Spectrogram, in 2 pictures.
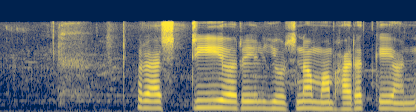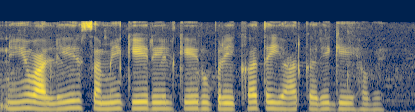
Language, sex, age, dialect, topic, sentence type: Chhattisgarhi, female, 18-24, Western/Budati/Khatahi, banking, statement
